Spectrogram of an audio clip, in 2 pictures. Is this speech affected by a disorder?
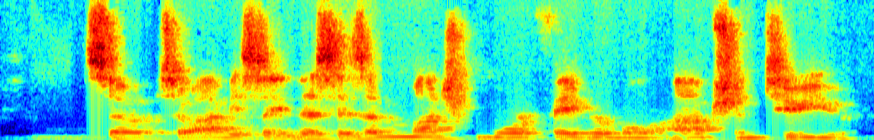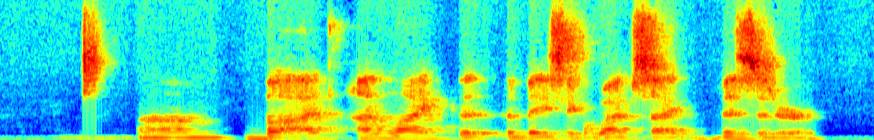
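No.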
